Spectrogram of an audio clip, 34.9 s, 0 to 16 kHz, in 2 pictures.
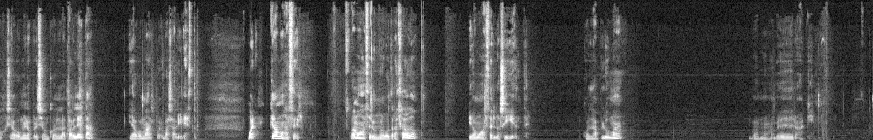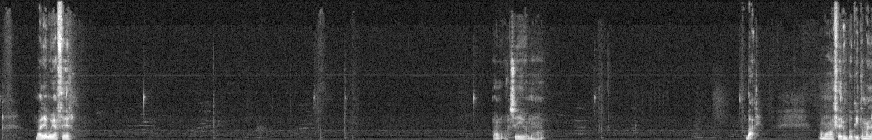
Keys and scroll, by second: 3.1 super+z, 3.6 alt+super+z.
